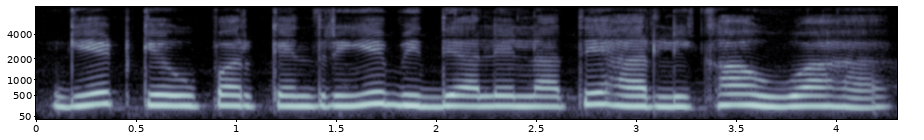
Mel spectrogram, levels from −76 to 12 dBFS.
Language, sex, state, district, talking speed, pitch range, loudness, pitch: Hindi, female, Jharkhand, Palamu, 125 wpm, 235-260 Hz, -12 LUFS, 245 Hz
